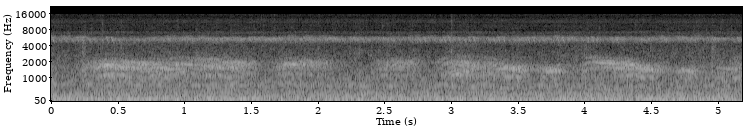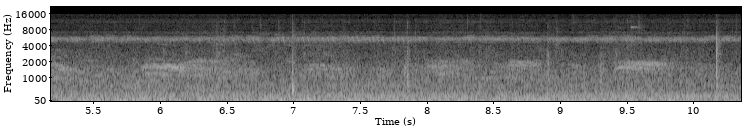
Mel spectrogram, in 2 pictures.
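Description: Harsh bird calls, repeated about eight times at uneven intervals, over a steady high-pitched insect trill.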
